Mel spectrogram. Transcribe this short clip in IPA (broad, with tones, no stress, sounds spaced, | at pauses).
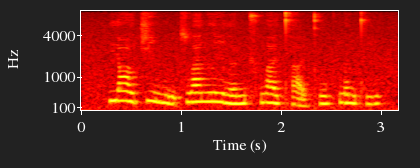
j ɑ˥˧ ʊ̯ t͡ɕ i˥˩ m ḭ˨˩ ŋ t͡s w a˥ n l i˥˩ l ə˧˥ n ʈ͡ʂʰ w a˥˩ ɪ̯ t̪ʰ a̰˨˩ ɪ̯ kʰ u˧˥ pʰ w ə˥˩ n t̪ʰ i˧˥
